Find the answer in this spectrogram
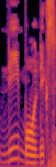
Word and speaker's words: mnemonics: It is pronounced as mnemonics.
